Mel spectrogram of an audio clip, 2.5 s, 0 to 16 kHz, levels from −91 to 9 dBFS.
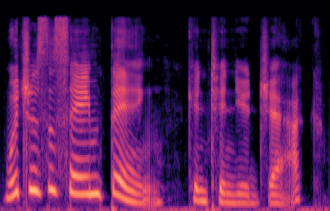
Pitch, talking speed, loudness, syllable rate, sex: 230 Hz, 170 wpm, -17 LUFS, 4.0 syllables/s, female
